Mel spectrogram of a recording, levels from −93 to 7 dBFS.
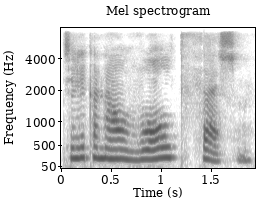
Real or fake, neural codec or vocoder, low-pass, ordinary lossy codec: fake; codec, 16 kHz, 2 kbps, FreqCodec, smaller model; 7.2 kHz; AAC, 32 kbps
